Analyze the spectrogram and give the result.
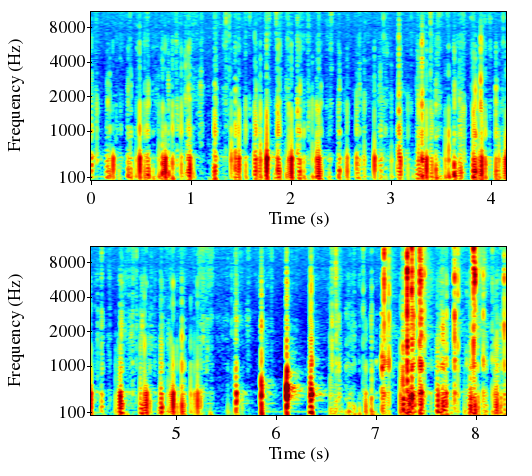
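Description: Fingernails scratch the textured rubber tread on the underside of a basketball shoe. The result is a quick, uneven run of short, dry, muffled scrapes, about four per second, with a few sharper clicks near the six-second mark. The scratching turns brighter and louder in the final second.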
